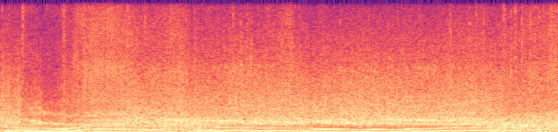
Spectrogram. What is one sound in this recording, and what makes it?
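Tyres screech as a game car skids through a turn.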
